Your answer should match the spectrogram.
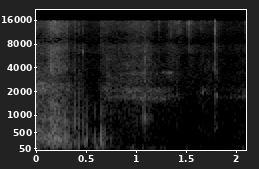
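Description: Near silence: quiet outdoor ambience with a faint click near the end.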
